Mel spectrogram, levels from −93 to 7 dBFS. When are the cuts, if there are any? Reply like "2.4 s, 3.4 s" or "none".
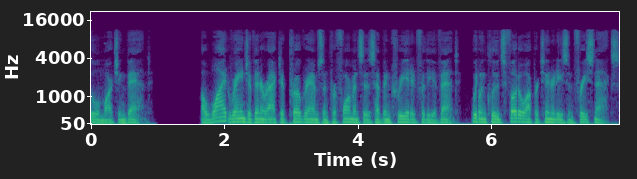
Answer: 5.8 s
